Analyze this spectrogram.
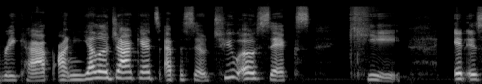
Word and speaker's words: Qui: our full episode recap on Yellowjackets episode 206 key it is spelled q-u-i and it means who in French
